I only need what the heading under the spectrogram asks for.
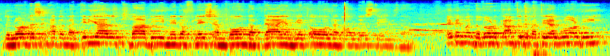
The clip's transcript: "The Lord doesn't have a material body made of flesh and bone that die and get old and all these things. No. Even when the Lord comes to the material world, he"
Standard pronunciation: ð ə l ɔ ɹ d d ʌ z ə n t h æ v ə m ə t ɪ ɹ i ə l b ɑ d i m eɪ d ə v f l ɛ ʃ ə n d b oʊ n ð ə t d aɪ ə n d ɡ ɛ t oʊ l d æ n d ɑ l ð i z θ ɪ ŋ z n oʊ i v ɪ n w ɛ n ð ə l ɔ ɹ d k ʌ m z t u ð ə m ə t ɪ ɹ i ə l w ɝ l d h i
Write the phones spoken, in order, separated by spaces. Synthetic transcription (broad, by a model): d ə l ɔ ɹ d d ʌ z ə n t h æ v ə m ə t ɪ ɹ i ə l b ɑ d i m eɪ d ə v f l ɛ ʃ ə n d b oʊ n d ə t d aɪ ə n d ɡ ɛ t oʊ l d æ n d ɑ l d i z t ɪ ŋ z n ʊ i v ɪ n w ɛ n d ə l ɔ ɹ d k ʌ m t u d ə m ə t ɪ ɹ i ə l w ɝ d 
